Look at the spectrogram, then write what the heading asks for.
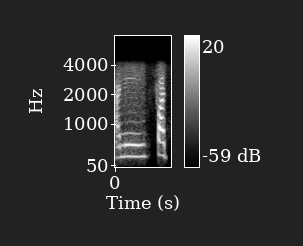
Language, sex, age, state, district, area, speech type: Goan Konkani, female, 18-30, Goa, Tiswadi, rural, conversation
